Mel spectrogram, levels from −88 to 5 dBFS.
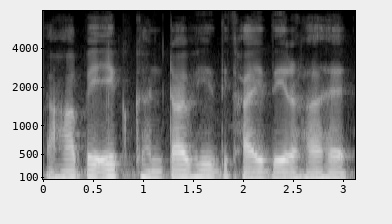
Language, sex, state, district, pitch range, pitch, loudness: Hindi, male, Jharkhand, Deoghar, 95-105 Hz, 105 Hz, -13 LUFS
